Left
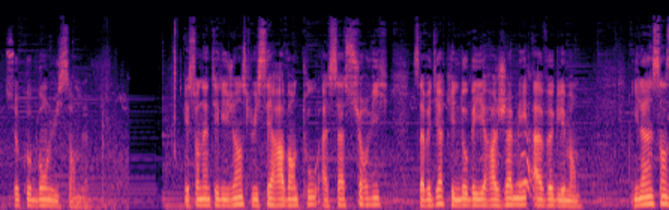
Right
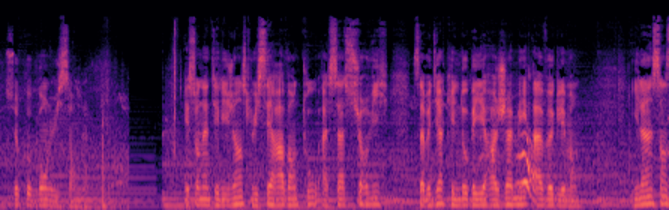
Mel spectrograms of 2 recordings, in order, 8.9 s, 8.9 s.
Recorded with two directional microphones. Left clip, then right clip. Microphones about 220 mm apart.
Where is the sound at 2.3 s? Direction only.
15° left (ahead or behind).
